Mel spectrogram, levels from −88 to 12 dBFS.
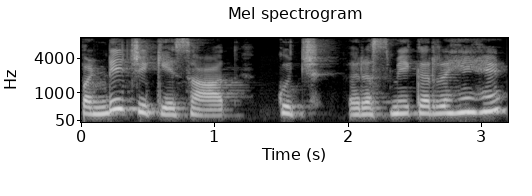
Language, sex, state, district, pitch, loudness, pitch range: Hindi, female, Bihar, Jahanabad, 205 Hz, -14 LUFS, 185-225 Hz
